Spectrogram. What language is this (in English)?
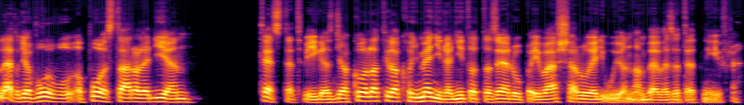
Hungarian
